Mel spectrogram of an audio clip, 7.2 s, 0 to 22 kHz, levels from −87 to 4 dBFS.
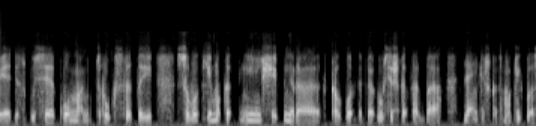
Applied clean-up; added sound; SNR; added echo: neural diffusion model UNIVERSE++.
